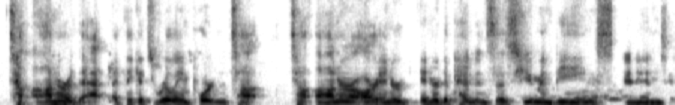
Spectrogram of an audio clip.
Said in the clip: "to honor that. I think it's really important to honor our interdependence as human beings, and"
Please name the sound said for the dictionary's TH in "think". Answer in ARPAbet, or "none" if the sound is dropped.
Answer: TH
